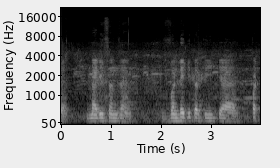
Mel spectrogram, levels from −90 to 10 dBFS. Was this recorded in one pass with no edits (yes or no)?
yes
